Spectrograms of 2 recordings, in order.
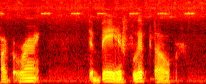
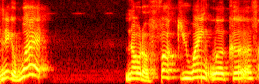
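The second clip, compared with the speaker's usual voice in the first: incredulous; 11 semitones higher than usual. Retold or imitated. Cousin's shocked objection.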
